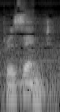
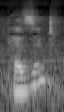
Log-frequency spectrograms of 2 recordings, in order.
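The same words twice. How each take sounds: First: The stress is on the second syllable. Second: The stress is on the first syllable. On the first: It is used as a verb. "and the second in the verb" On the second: It is used as an adjective. "the first syllable is stressed in adjective"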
